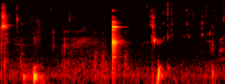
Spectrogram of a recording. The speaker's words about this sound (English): Okay, so here we go. We're going to pour this drink. Oh, it makes a sound.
